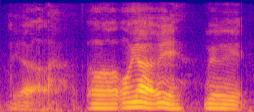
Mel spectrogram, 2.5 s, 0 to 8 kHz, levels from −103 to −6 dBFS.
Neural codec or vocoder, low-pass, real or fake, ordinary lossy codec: codec, 16 kHz, 2 kbps, FunCodec, trained on Chinese and English, 25 frames a second; 7.2 kHz; fake; AAC, 48 kbps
